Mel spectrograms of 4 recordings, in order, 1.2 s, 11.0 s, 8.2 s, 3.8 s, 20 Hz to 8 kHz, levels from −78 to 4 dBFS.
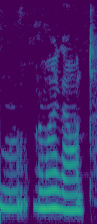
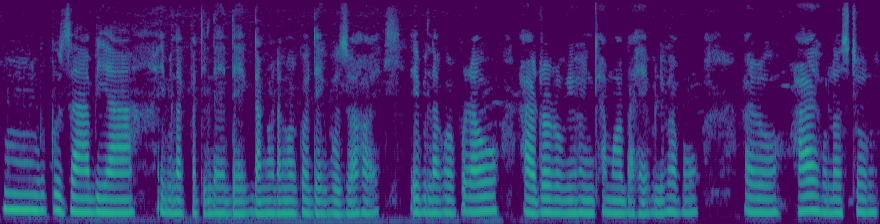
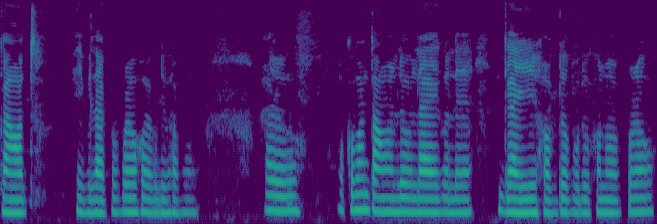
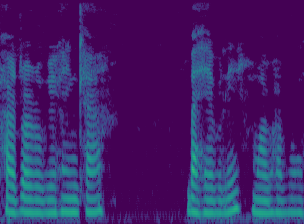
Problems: constant background noise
